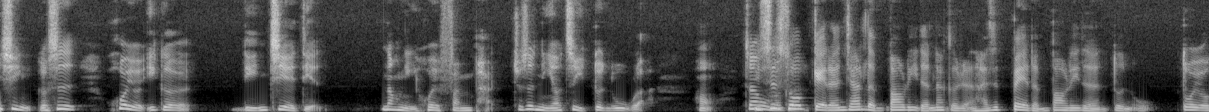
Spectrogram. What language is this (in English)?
Chinese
